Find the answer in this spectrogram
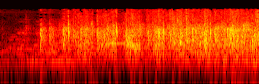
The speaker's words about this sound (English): And you know who you're clapping for? You're clapping for Alcoholics Anonymous. Because I couldn't have done that on my own.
